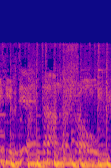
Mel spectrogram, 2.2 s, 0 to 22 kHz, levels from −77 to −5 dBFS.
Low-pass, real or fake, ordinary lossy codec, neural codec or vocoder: none; real; none; none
